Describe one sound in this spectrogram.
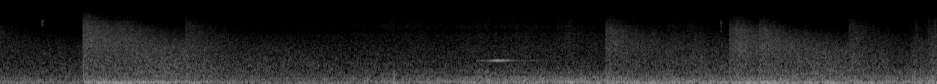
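Waves splash and wash against a ship at sea.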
